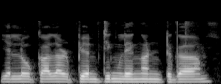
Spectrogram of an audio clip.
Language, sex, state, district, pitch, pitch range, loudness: Wancho, male, Arunachal Pradesh, Longding, 125 Hz, 125-130 Hz, -15 LUFS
